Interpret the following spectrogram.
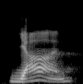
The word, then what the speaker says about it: Jan: CH my bam problem solved hello it's pronounced how Yan uh no I didn't run that video yet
